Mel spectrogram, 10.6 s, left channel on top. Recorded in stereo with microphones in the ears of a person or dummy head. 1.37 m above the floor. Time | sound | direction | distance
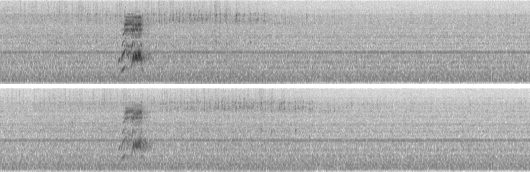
0.0 | a fan | 10° left (ahead or behind) | 1.9 m
2.4 | a bird | 60° left (ahead or behind) | 2.0 m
